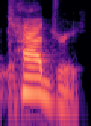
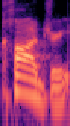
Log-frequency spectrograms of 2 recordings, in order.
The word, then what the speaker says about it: Kadri: Nazem Kadri. It's not Kadri, it's Kadri.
